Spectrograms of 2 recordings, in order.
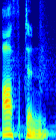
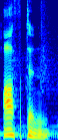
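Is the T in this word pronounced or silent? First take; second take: pronounced; pronounced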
